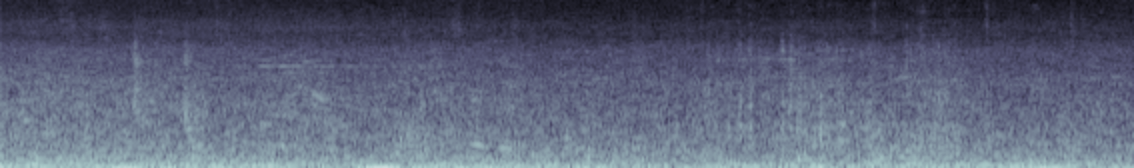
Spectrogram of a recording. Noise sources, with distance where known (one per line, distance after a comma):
person or small group talking, far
